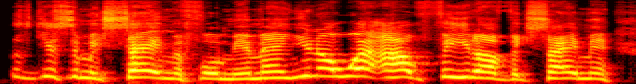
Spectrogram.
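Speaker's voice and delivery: high, loud and fast, hyped up; bursting with real excitement. Real, not acted. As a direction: pump yourself up as you say it. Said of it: "I'm excited".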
